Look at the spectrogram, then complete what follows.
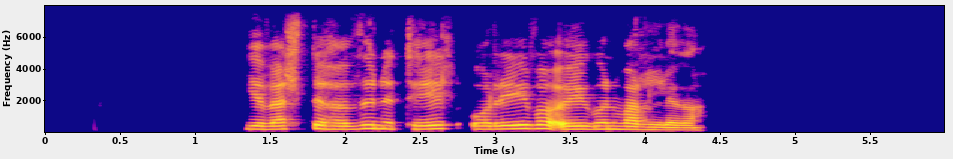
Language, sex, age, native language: Icelandic, female, 40-49, Icelandic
